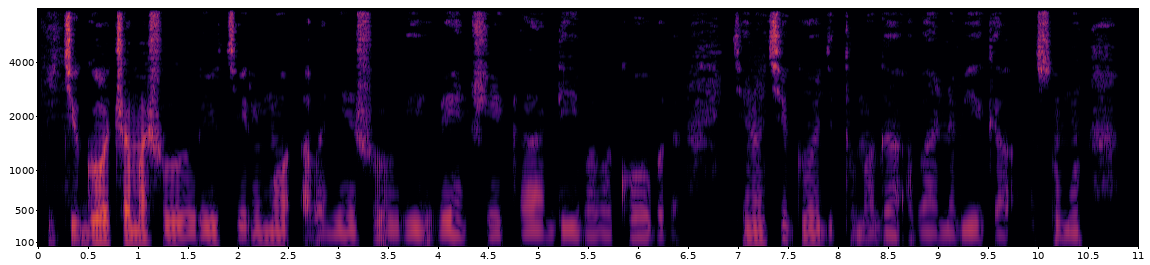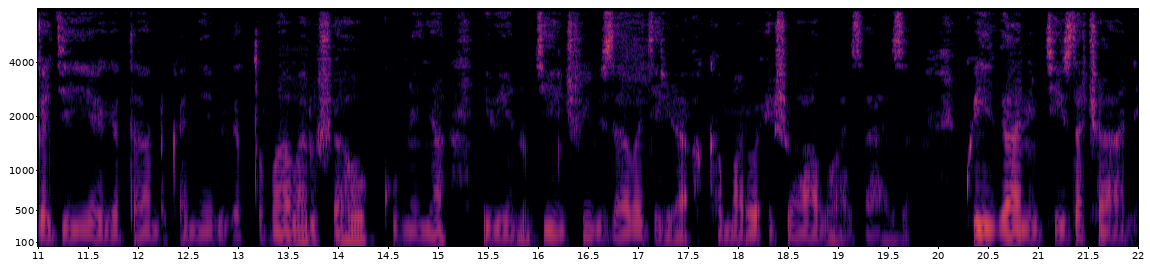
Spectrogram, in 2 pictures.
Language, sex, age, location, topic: Kinyarwanda, male, 18-24, Musanze, government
